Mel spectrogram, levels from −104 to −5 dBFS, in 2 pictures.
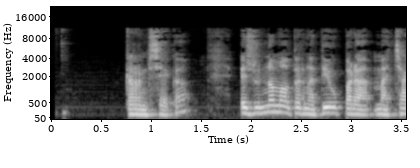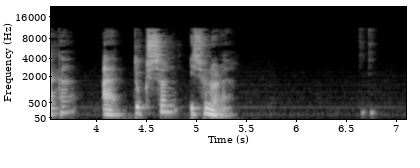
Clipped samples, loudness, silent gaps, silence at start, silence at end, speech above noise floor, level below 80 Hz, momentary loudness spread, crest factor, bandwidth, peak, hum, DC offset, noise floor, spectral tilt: under 0.1%; -25 LUFS; none; 0.1 s; 0.35 s; 51 dB; -66 dBFS; 10 LU; 20 dB; 11.5 kHz; -8 dBFS; none; under 0.1%; -76 dBFS; -4.5 dB/octave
